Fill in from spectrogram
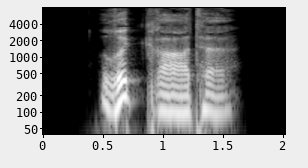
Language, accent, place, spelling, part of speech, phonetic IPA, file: German, Germany, Berlin, Rückgrate, noun, [ˈʁʏkˌɡʁaːtə], De-Rückgrate.ogg
- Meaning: nominative/accusative/genitive plural of Rückgrat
